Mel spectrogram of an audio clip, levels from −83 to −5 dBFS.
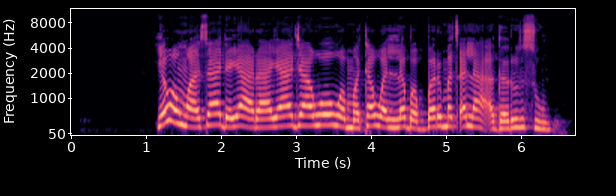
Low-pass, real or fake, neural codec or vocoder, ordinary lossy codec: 9.9 kHz; real; none; none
